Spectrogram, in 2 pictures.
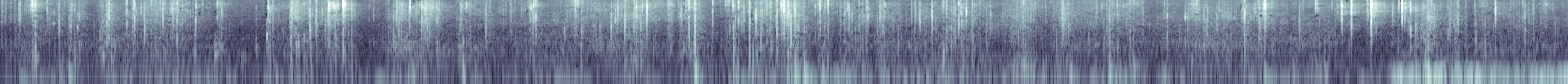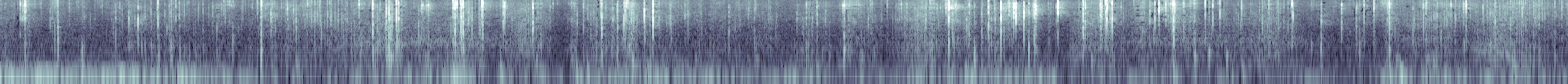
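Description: A small soft pack of paper tissues wrapped in thin plastic film is crinkled and squeezed by the fingertips of one hand. The result is a quiet, continuous run of bright, crackly rustling with many tiny snaps. Occasional deeper, soft crunches sound when the pack is pressed harder.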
